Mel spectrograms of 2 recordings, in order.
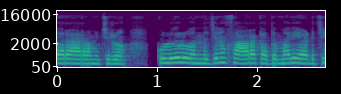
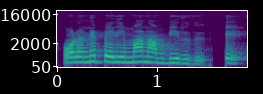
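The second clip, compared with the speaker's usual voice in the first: usual speaking voice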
